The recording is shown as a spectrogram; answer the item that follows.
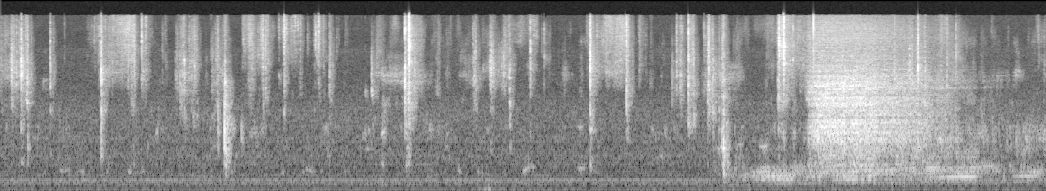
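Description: Trading cards and clear plastic card holders being handled: scattered light clicks and taps, then a louder rustle lasting about two seconds near the end.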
